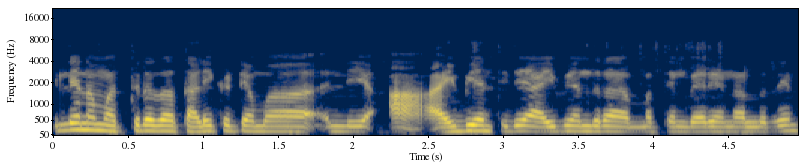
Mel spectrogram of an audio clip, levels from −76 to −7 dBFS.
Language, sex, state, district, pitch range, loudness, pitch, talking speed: Kannada, male, Karnataka, Bijapur, 150-170 Hz, -18 LUFS, 160 Hz, 180 wpm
